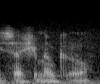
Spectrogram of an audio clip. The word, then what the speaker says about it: Xochimilco: Xochimilco. Okay. So you pronounce it better than I do. It's easy, Xochimilco.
